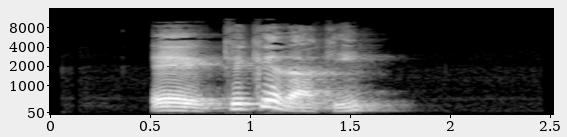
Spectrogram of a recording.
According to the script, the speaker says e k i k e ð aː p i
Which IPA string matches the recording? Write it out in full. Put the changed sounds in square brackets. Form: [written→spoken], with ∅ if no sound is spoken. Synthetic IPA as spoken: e k [i→e] k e ð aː [p→k] i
